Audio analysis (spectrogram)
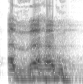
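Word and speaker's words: الذهب: atau baju adquu ad azzahabu azahabu azzahabu maknanya emas azzahabu emas azzahab haknya itu pendek semua bacanya azzahabu nanti kalau Hnya dibaca panjang azzahabu itu lain lagi artinya azzahab itu maknanya ee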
